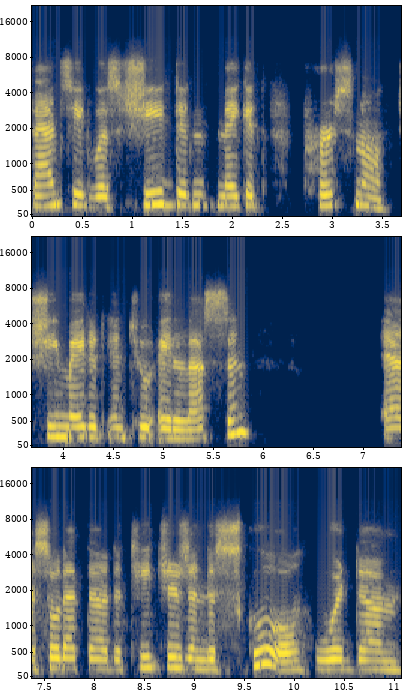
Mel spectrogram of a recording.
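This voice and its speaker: Music plays in the background of a dry, close recording with no echo. A woman speaks very slowly at a medium pitch with ordinary pitch variation. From Wiikwemikoong Unceded Territory, Manitoulin Island, Ontario, Canada. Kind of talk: storytelling talk in a talking circle. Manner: slow, reflective.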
